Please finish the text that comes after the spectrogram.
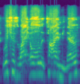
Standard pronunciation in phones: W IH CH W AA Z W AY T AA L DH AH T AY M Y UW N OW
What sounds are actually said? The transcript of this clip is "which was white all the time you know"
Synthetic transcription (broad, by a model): W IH CH W AA Z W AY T AA L DH AH T AY M Y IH N OW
